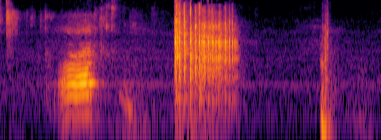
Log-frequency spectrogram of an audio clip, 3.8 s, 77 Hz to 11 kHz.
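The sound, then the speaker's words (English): A quick burst of hard, rattling clicks as percentile dice tumble across a table for a drive skill roll, coming up 99, lasting about half a second, followed moments later by a single sharp knock; a brief tonal murmur comes before. “My dice have finally failed me.”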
